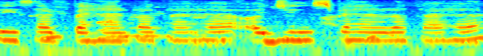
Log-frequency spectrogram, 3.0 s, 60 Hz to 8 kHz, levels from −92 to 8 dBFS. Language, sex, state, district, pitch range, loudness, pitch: Chhattisgarhi, female, Chhattisgarh, Raigarh, 230-245 Hz, -17 LUFS, 240 Hz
